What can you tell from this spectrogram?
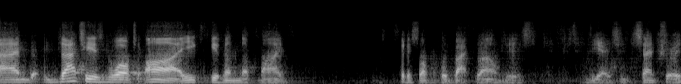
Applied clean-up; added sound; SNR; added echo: neural separator model SepFormer DNS4.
